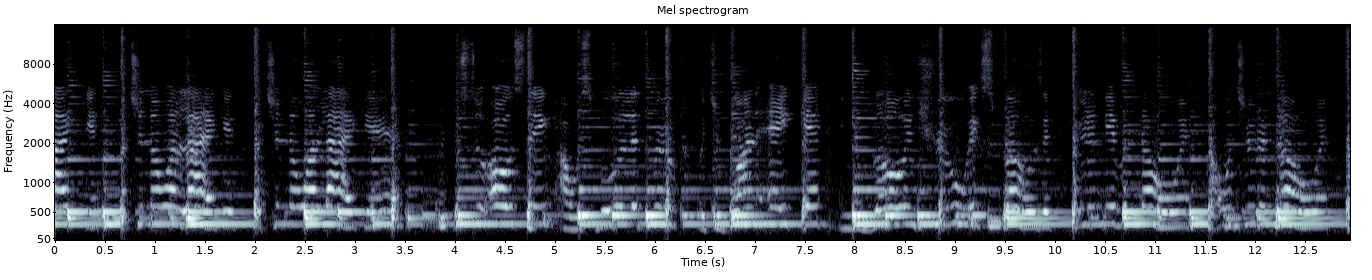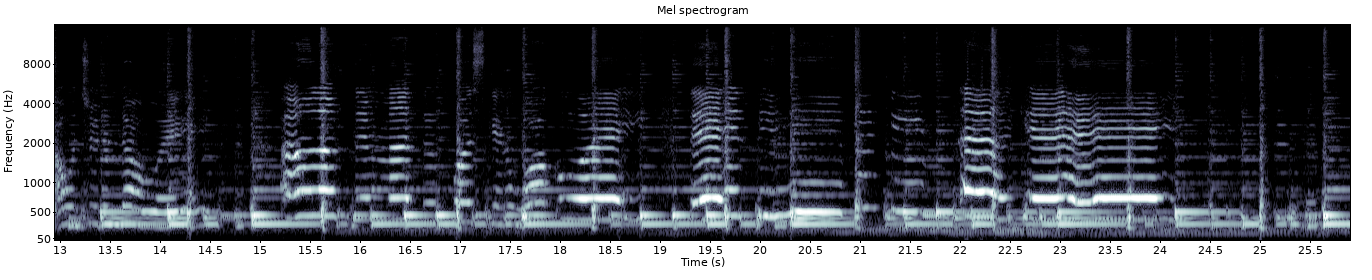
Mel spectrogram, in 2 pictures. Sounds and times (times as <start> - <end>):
Inside, small room: 0.0 - 25.9
Ukulele: 0.0 - 25.9.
